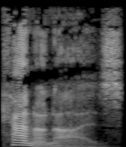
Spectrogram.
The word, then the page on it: canonize: anglais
